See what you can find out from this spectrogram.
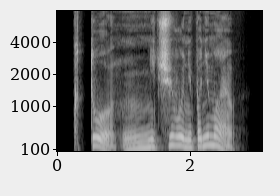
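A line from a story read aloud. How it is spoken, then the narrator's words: Strained, forced out. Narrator (Russian): выдавил из себя Дарсет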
